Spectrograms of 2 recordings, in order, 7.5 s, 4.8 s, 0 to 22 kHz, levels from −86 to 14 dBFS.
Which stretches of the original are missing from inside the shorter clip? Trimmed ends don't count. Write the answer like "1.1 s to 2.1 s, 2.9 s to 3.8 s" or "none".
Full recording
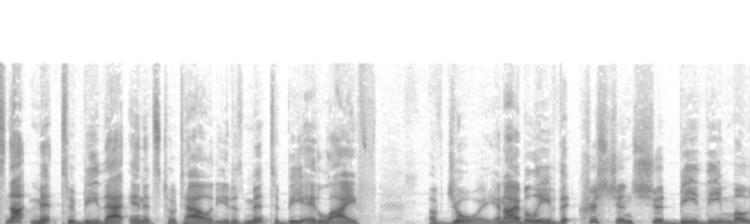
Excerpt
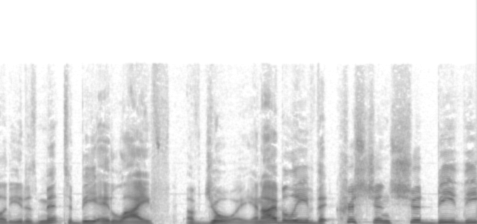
3.8 s to 4.2 s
